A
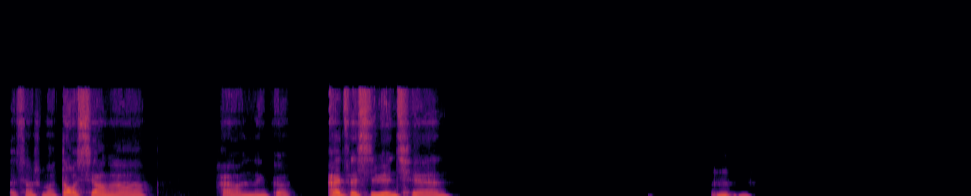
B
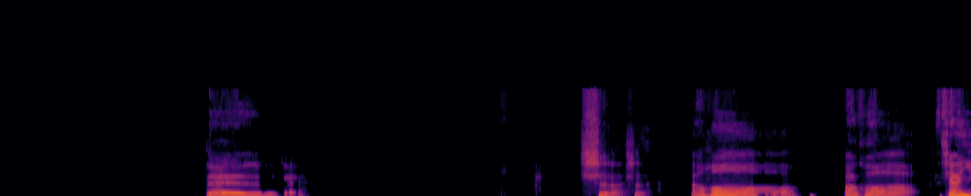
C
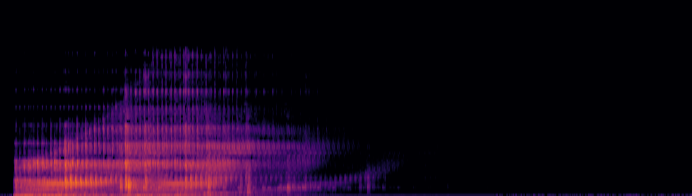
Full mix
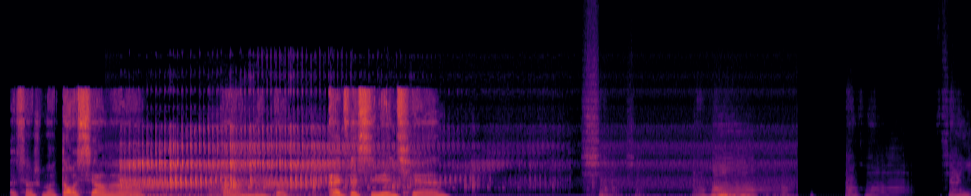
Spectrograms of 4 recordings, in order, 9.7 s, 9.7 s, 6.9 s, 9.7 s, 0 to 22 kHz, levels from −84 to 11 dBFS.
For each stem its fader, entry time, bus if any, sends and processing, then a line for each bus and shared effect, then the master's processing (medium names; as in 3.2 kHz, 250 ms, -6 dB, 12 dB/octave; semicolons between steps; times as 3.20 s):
-1.0 dB, 0.00 s, no send, none
8.42 s -13.5 dB -> 8.66 s -22.5 dB, 0.00 s, no send, comb filter that takes the minimum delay 1.1 ms; hum 60 Hz, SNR 30 dB
-13.5 dB, 1.05 s, no send, spectral levelling over time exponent 0.4; reverb removal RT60 1 s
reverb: none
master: treble shelf 2.1 kHz +12 dB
